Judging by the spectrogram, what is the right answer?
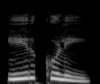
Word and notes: ಇರ್ಕುಳಿ: irkuḷi

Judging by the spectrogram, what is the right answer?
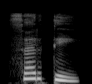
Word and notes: ಸಾರತಿ: Kannada

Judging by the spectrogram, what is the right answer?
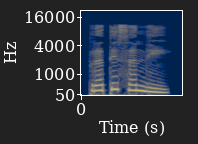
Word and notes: ಪ್ರತಿಸಂಧಿ: prati sandhi

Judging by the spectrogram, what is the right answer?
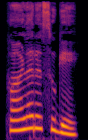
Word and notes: ಕಾಳರಸುಗೆಯ್: kannada

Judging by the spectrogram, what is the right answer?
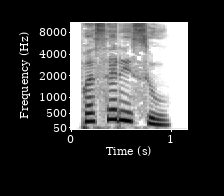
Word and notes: ಪೆಸರಿಸು: pesarisu

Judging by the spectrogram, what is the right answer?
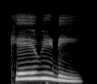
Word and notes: ಘಾಯವಡೆ: ghāyavaḍe

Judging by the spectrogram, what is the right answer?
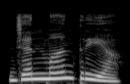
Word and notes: ಜನ್ಮಾಂತ್ರಿಯ: Kannada

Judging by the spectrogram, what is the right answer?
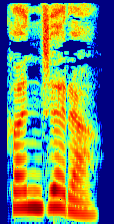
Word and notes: ಖಂಜರಿ: khanjari

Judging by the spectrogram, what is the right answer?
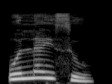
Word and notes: ಓಲಿಸು: Kannada

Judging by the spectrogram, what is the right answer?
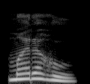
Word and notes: ಮರಹು: marahu

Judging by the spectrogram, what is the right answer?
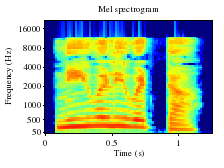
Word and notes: ನೀವಳಿವಟ್ಟ: kannada

